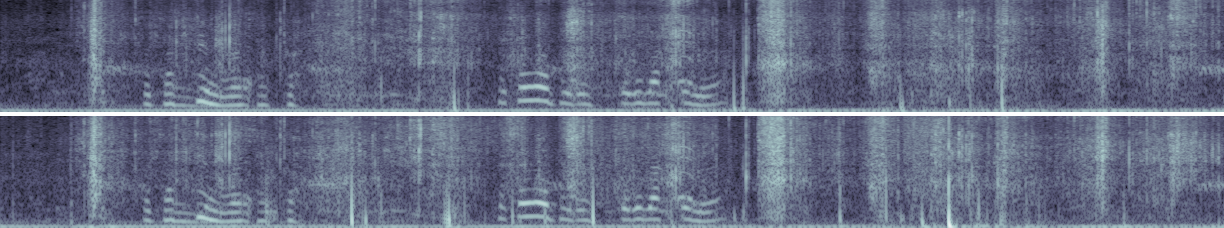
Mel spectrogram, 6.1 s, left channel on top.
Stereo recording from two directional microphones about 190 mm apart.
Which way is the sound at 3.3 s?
15° right (ahead or behind).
